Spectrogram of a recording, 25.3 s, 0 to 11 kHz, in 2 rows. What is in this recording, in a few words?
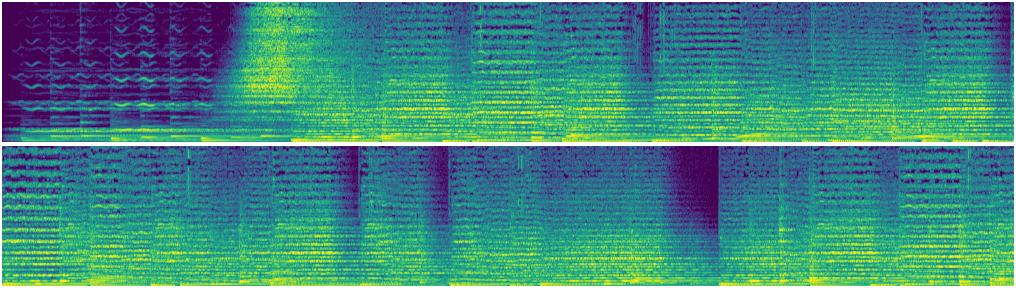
Fantasy, RINGTONE; MIUI12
